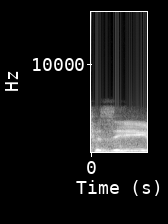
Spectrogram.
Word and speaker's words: Keesee: real extravagant script from KY ke SE sometimes pronounce kazy or variations of that amand par P RR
